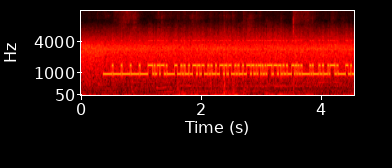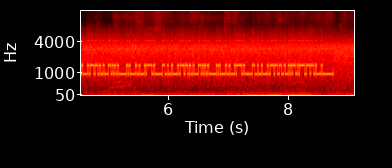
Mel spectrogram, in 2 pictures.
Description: RTTY (50 baud, 450 Hz shift), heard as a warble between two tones, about 1180 Hz centre, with radio static and the noise inside a car. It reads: CQ CQ CQ DE 4X3PK 4X3PK 4X3PK PSE K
